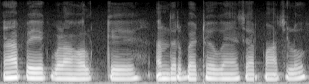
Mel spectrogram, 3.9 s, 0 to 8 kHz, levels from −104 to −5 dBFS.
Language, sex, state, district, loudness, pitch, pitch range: Hindi, male, Jharkhand, Garhwa, -16 LUFS, 135 Hz, 130-145 Hz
